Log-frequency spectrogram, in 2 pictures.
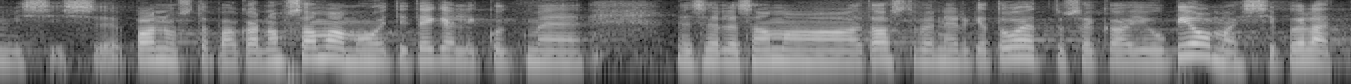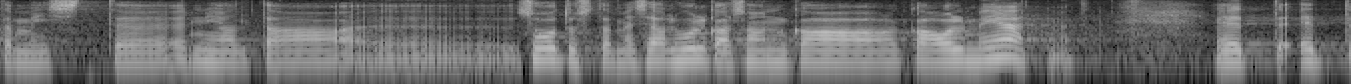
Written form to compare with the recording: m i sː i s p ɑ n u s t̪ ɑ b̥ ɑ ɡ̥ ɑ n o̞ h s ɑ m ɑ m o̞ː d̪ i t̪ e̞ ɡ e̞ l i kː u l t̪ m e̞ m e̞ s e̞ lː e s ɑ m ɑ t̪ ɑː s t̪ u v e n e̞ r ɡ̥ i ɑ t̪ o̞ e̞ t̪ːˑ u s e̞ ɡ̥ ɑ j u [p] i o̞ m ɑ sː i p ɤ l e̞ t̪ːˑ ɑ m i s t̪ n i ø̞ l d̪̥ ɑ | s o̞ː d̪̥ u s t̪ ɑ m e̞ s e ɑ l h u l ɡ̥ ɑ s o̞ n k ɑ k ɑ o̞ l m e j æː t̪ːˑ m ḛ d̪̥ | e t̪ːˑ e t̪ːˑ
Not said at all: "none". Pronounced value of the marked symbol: p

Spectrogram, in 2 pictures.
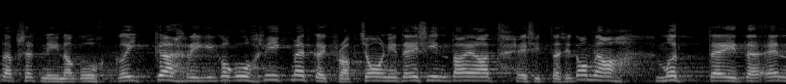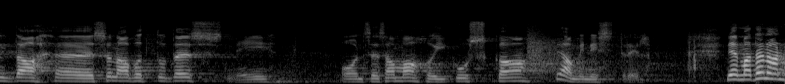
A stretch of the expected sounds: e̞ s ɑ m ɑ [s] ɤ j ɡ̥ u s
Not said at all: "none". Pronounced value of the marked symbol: h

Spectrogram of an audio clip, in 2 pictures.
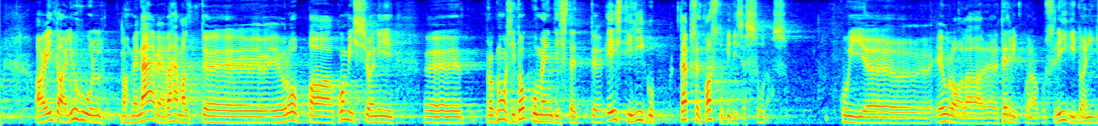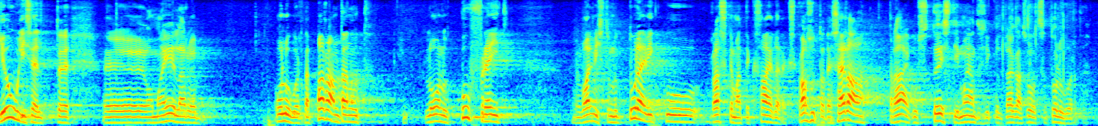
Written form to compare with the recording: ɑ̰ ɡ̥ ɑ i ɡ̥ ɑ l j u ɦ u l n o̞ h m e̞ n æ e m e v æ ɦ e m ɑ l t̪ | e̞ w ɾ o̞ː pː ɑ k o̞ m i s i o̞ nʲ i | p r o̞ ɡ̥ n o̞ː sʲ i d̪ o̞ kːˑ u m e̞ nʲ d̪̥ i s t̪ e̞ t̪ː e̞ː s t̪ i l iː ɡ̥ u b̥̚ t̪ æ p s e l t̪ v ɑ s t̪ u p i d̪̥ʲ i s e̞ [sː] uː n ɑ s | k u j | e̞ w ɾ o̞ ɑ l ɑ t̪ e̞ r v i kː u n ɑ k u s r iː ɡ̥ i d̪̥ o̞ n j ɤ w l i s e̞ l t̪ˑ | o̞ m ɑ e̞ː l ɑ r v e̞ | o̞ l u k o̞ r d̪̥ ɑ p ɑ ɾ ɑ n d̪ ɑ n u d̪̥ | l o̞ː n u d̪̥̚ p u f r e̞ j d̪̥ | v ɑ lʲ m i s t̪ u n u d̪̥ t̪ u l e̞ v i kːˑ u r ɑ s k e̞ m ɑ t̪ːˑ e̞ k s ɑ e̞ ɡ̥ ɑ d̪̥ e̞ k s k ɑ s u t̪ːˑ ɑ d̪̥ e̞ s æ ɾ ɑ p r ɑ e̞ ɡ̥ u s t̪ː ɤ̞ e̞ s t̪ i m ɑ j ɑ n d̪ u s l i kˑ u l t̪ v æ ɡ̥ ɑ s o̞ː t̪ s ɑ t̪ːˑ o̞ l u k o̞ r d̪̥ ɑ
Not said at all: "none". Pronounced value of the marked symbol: sː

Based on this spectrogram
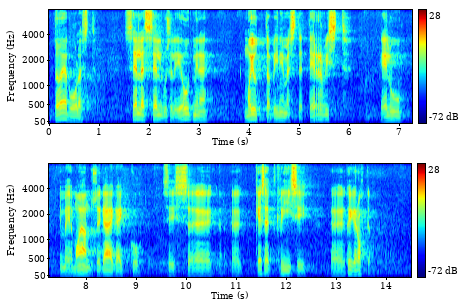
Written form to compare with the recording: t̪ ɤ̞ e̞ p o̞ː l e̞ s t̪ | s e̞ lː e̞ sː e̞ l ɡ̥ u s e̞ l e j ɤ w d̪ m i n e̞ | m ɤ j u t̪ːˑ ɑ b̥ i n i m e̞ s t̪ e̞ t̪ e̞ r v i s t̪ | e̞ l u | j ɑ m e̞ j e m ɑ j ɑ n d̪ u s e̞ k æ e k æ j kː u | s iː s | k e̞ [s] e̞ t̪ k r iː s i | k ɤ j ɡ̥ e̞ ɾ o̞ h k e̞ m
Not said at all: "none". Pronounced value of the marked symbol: s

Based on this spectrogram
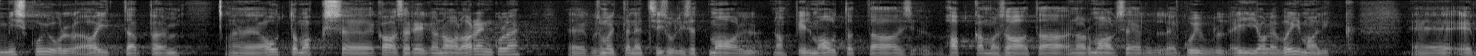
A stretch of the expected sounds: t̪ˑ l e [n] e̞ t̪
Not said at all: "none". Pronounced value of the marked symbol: n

